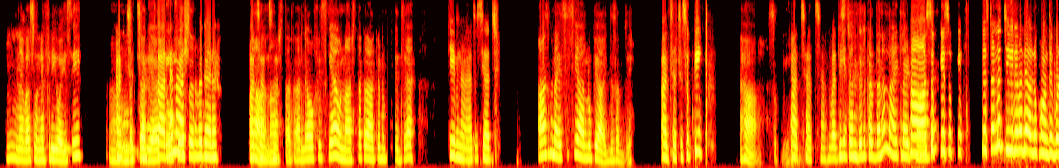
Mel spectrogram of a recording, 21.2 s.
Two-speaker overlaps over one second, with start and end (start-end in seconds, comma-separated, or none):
2.4-3.8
